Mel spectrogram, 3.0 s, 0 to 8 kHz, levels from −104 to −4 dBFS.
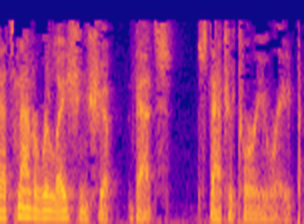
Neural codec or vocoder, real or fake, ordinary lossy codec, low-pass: none; real; MP3, 24 kbps; 7.2 kHz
